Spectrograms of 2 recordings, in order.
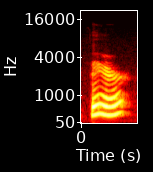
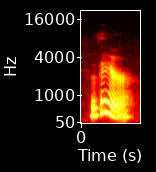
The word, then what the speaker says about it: there: recompensas usando la voz la lengua también está más atrás de hecho puedo decir la palabra there sin que veas mi lengua there no es como three que sí que se ve la lengua there es más suave es más tranquilo vamos a practicar con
